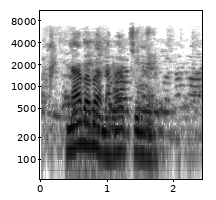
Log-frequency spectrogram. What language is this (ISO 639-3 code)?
kin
